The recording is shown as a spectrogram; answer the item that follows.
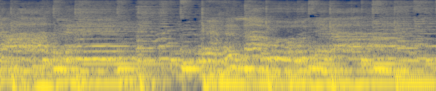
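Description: A congregation and a group of women singers singing a gospel worship song together, over an electronic keyboard accompaniment with a steady bass line.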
